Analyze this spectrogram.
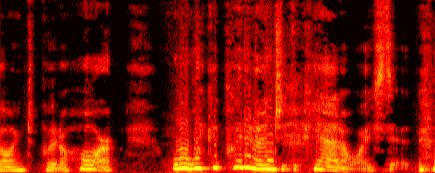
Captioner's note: laughter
